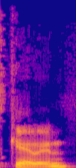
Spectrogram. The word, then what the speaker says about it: cairn: Pronunciation is Karen.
